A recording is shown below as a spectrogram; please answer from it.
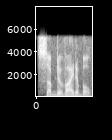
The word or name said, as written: subdividable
